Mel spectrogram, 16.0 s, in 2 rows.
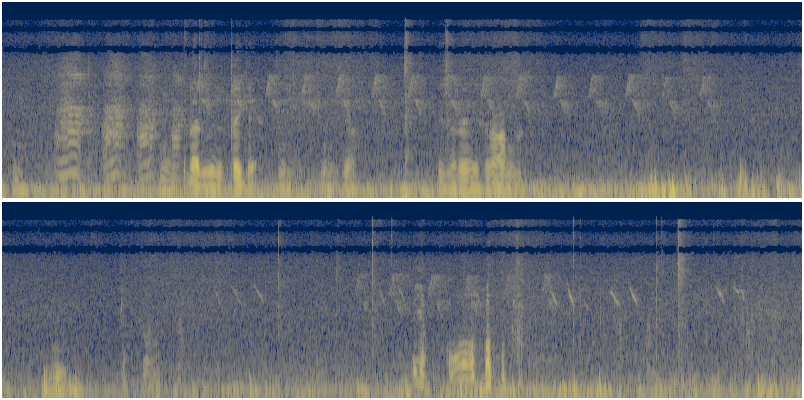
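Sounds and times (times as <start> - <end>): birds calling: 0.0 - 7.2, 9.1 - 16.0.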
